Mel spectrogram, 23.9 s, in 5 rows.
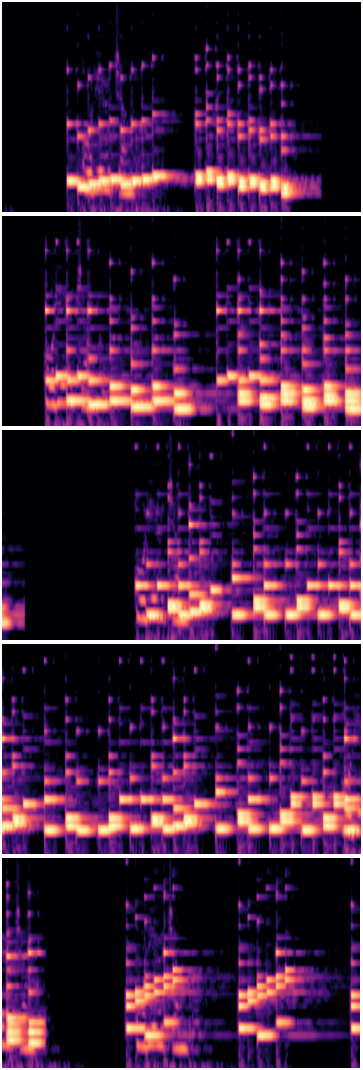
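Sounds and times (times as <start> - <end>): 
smartphone marimba sound: 0.9 - 4.0, 5.4 - 9.7, 11.4 - 19.8, 20.8 - 23.9.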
